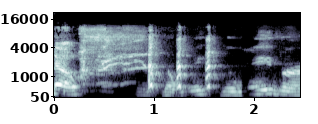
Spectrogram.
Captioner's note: laughs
